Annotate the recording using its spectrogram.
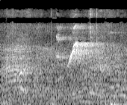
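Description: Wrestlers' bodies thumping onto a foam wrestling mat during a takedown: a short thump at the start and a louder one near the end as they go down. Just past the middle a rising squeak, typical of a wrestling shoe on the mat.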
